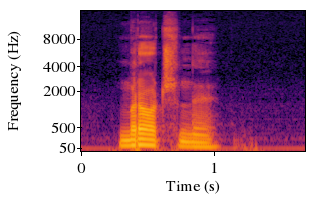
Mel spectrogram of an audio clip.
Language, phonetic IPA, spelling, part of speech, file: Polish, [ˈmrɔt͡ʃnɨ], mroczny, adjective, Pl-mroczny.ogg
